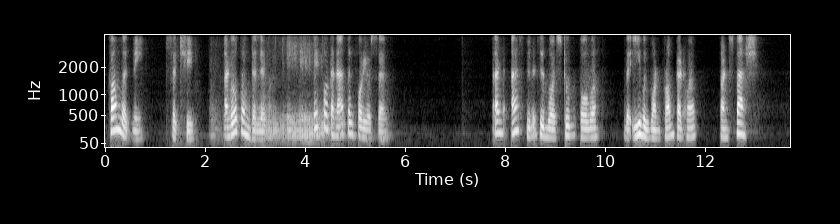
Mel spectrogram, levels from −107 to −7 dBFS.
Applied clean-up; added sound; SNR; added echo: neural mask model DeepFilterNet 3.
